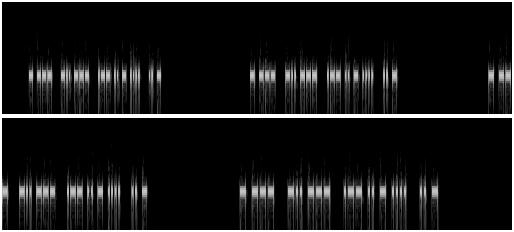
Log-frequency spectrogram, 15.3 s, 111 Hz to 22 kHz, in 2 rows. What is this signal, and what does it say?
Morse code, heard as a keyed tone, about 51 wpm, 700 Hz. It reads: TO DO WITH IT TO DO WITH IT TO DO WITH IT TO DO WITH IT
